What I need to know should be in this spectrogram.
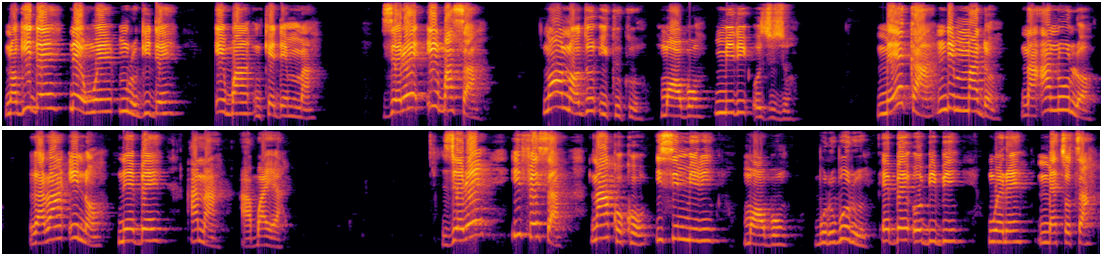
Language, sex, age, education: Igbo, female, 30-45, primary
